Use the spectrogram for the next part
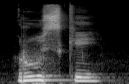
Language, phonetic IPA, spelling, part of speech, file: Ukrainian, [ˈrusʲkei̯], руський, adjective, Uk-руський.ogg
- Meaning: 1. Rusian (related to the Rus, Kievan Rus) 2. Old Ruthenian 3. Ukrainian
